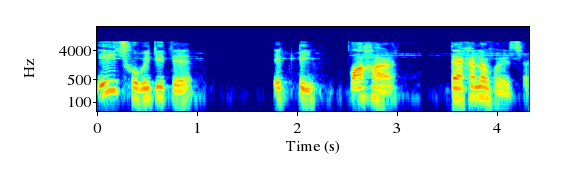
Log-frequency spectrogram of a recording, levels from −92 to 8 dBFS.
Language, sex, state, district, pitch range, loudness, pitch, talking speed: Bengali, male, West Bengal, Kolkata, 125-150 Hz, -21 LUFS, 135 Hz, 85 wpm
